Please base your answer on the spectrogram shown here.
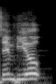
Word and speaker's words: symbiote: says because that is it is pronounced symbiote but the way that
